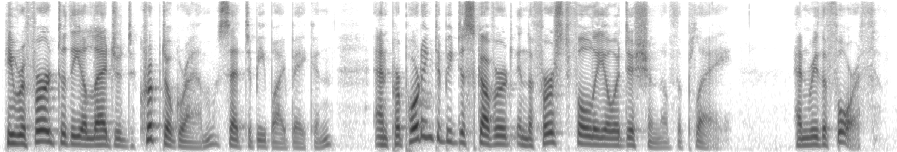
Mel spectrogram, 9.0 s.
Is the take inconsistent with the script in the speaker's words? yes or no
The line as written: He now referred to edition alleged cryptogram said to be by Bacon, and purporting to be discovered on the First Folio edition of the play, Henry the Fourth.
yes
